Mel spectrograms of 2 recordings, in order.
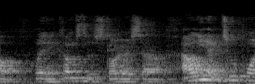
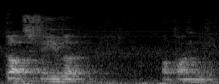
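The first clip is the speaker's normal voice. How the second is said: low, quiet cynicism; cynical; 5 semitones lower, 7 dB quieter than usual. Acted. Sarah inwardly doubting God's favor, cynical. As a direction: mutter it low with quiet disbelief. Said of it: "laughing cynically".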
